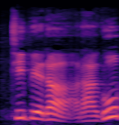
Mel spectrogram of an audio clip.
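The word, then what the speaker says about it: 디베랴: 티베리우스라는 말은 로마식 발음이고 그리고 유대인들의 발음으로 디베라라고 발음했기에 디베라 호수가 오늘 본문의 배경입니다.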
